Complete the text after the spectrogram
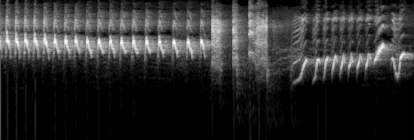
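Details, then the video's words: Over-excited white-rumped shama showing off its learned repertoire, making the other birds in the house go wild; a rapid, regular train of high repeated notes, a harsh burst, then quick upswept whistles ending in a long slur. "Murai Batu Over Emosi Bongkar materi Malah bikin ngamuk burung serumah"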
